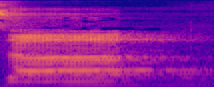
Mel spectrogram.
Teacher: زا کی ادائیگی کے وقت آواز میں سیٹی پیدا ہوگی اور اس کو لمبا کریں گے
